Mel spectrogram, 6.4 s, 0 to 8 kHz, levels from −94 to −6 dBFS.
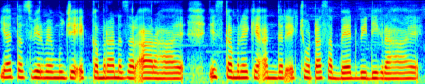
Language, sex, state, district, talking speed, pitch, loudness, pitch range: Hindi, female, Arunachal Pradesh, Papum Pare, 205 wpm, 220 Hz, -15 LUFS, 210-225 Hz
